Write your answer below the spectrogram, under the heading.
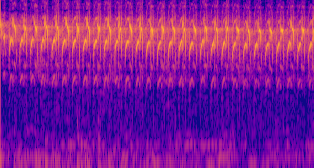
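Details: Master recording of a sogon in 'nembak rapat' style for training caged birds. An unbroken, high-pitched, buzzy rattle of rapid, evenly spaced pulses fills the whole stretch. Faint low murmur beneath.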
